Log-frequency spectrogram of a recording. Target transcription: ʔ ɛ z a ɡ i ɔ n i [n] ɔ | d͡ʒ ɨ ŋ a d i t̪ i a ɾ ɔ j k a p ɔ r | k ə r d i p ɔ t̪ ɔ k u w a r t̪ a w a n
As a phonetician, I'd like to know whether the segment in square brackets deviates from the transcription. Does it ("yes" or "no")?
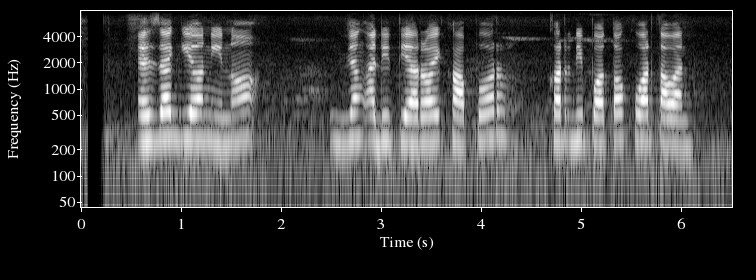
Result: no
